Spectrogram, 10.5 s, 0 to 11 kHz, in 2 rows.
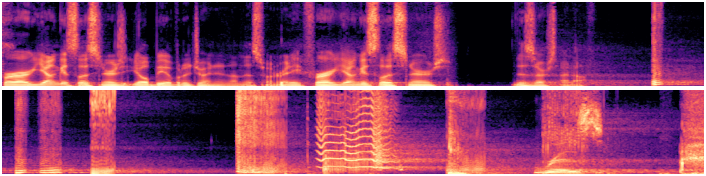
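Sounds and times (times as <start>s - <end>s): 
speech: 0.0s - 5.0s, 9.3s - 9.9s
voiced imitation fart noises: 4.9s - 6.4s, 7.0s - 9.1s.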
